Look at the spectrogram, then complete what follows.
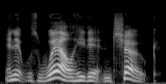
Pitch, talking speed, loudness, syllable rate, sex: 190 Hz, 255 wpm, -19 LUFS, 5.1 syllables/s, female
